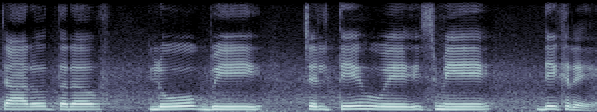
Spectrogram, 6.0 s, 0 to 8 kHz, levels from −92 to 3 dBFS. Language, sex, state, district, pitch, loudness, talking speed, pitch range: Hindi, female, Rajasthan, Jaipur, 200 Hz, -13 LUFS, 90 wpm, 200-215 Hz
